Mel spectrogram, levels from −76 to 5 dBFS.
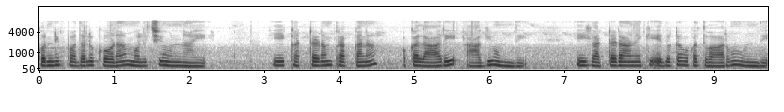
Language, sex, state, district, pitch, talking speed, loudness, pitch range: Telugu, female, Andhra Pradesh, Srikakulam, 190 Hz, 110 wpm, -18 LUFS, 170-200 Hz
